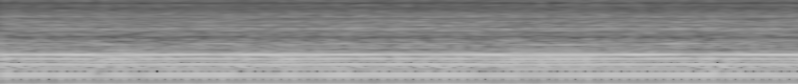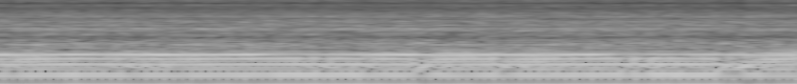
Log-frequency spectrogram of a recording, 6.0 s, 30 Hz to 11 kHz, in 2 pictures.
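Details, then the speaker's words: Generac 3500XL generator after replacing a faulty low oil pressure switch whose old unit was always activated and grounded out the engine: steady, even hum at constant speed with no misses; normal running. "I did just turn it on and it ran awesome. Look at that. That new low oil pressure switch."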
